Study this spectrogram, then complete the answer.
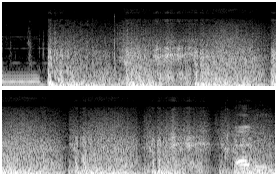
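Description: Magic weapon blasts fire again and again with a whooshing burst.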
